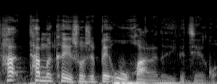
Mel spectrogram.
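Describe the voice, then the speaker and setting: Very fast speech from a man, the recording very clean with a silent background. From Jiangsu, China. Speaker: podcast host and podcast network founder. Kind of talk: casual chat. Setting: live podcast event recording.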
